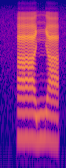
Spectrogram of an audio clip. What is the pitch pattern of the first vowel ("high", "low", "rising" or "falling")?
low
